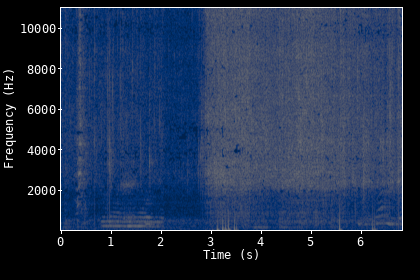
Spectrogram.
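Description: Curry leaves dropped into hot oil with cumin seeds and green chillies in a kadai, spluttering with a sudden loud, steady hiss that starts about three seconds in. A few low knocks come with it.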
